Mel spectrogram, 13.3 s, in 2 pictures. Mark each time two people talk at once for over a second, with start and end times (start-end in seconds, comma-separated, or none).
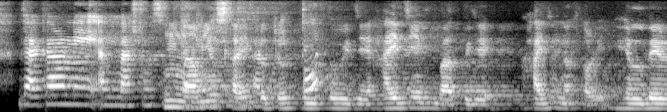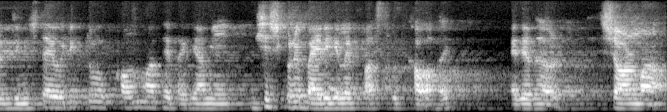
1.6-3.2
